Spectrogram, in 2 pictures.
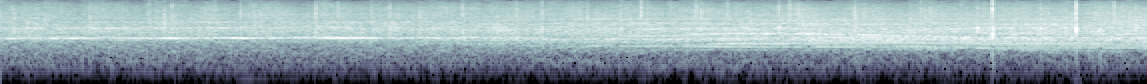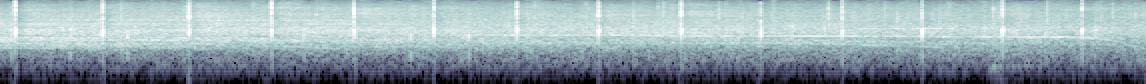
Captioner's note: cheers and applause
